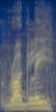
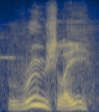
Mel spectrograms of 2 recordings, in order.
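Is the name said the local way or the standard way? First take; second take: local; standard. First: The name is said in the local pronunciation. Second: The name is said in the standard pronunciation. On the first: This is how people who live there say it. "the locals call it Rugley" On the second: This is the official pronunciation of the name. "it's actually pronounced Rugeley"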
